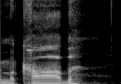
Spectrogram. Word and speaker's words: macabre: You know, the very macabre. Did I pronounce that right? – I think you did.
